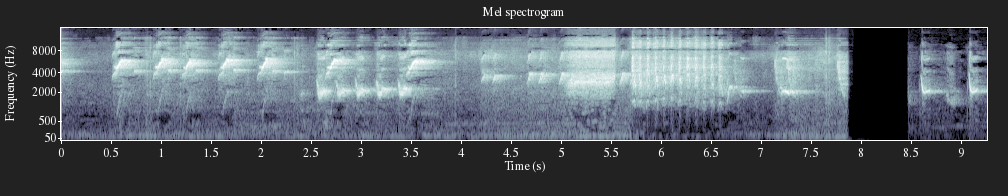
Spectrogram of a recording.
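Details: Greater green leafbird (cucak ijo) called a national champion, in a lively stretch of song: rapid series of sharp whistled notes, then a dense buzzy trill, a short break and a few final high whistles.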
